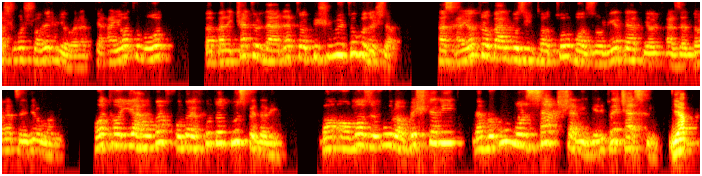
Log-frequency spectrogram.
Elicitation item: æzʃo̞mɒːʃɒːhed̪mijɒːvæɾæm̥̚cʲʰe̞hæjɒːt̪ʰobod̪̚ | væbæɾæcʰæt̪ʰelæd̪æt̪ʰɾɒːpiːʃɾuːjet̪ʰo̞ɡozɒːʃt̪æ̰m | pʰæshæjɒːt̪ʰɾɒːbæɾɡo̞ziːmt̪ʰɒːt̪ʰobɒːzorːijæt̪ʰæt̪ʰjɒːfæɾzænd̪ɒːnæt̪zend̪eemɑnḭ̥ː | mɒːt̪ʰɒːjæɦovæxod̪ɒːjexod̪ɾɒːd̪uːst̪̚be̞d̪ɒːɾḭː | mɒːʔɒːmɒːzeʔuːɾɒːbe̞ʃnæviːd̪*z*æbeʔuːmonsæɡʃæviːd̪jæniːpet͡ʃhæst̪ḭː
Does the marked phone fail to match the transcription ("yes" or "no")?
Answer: yes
